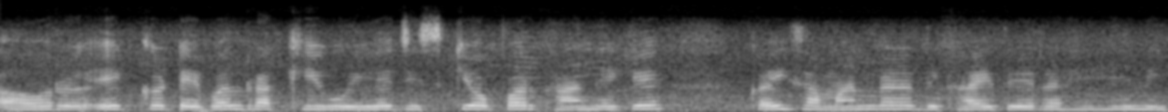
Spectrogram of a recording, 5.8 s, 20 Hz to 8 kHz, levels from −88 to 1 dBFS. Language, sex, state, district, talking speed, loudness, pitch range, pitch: Hindi, female, Chhattisgarh, Bilaspur, 175 wpm, -17 LUFS, 230-245 Hz, 235 Hz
